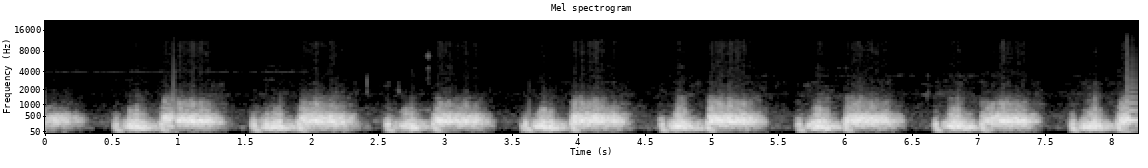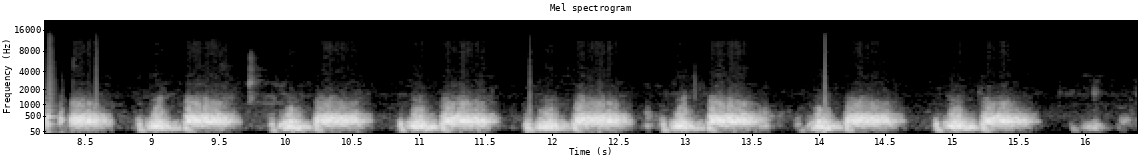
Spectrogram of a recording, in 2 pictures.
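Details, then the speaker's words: Teaching recording of aortic regurgitation: regular heartbeat near 60 a minute, first and second sounds, a systolic ejection murmur and a high-pitched diastolic murmur not covering all of diastole; to-and-fro murmur. "So we have systolic and diastolic, and this is a auscultatory funding of heart regurgitation."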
